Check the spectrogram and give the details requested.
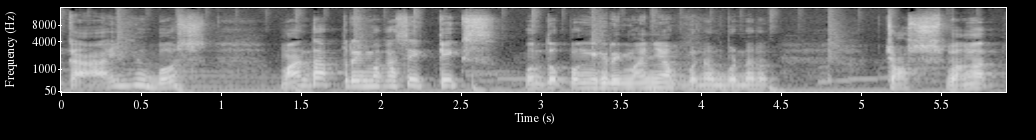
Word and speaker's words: Kickz: Kemudian di sini ada logonya Kicks ya, KICKZ, Kicks mungkin bacanya gitu.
